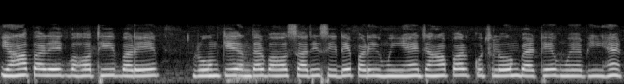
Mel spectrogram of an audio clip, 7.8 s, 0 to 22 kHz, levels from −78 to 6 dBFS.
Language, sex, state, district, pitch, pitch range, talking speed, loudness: Hindi, female, Uttar Pradesh, Lucknow, 295 Hz, 285-300 Hz, 175 wpm, -12 LUFS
